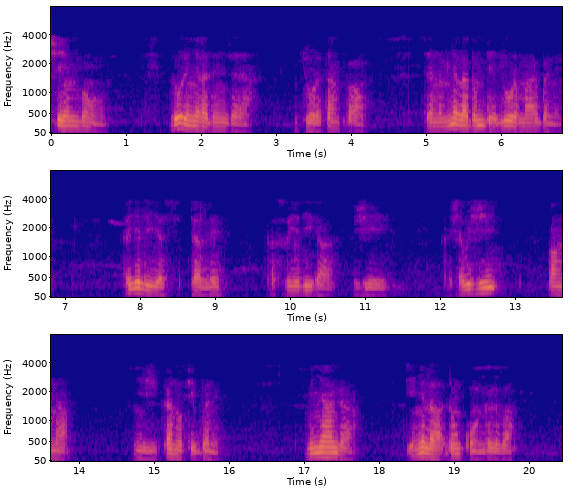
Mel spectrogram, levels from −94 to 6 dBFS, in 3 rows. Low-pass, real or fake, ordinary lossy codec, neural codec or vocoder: 7.2 kHz; real; AAC, 16 kbps; none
